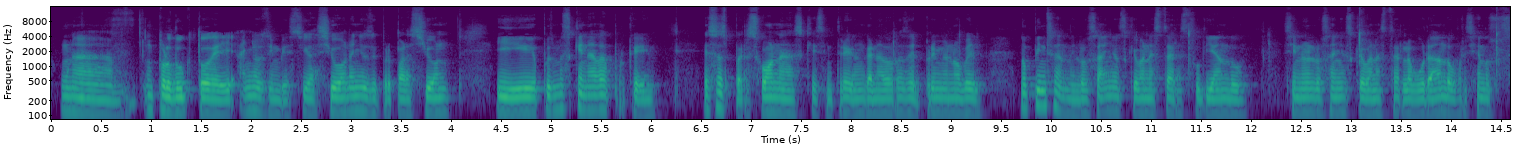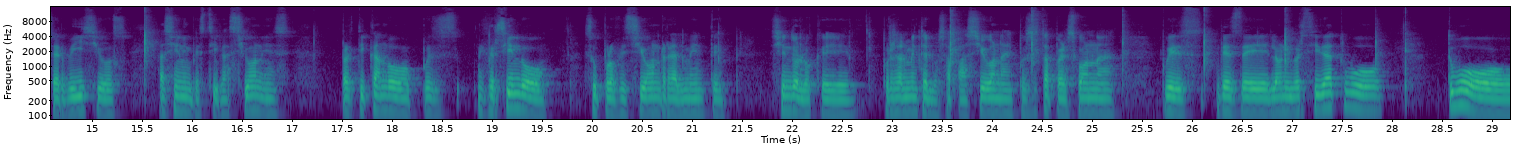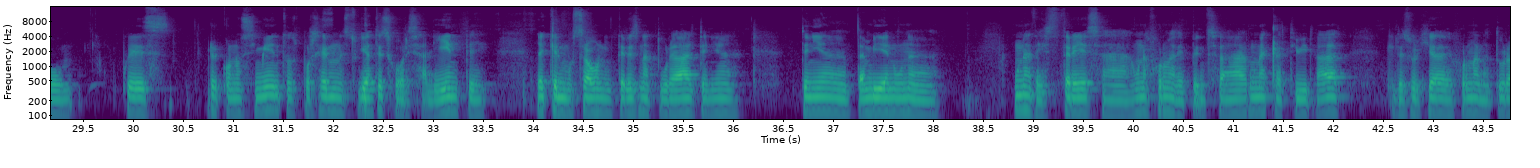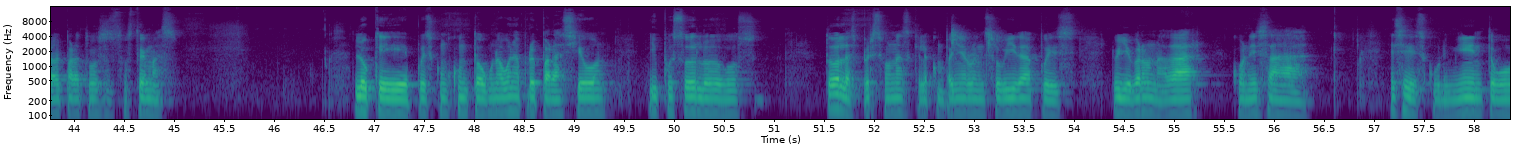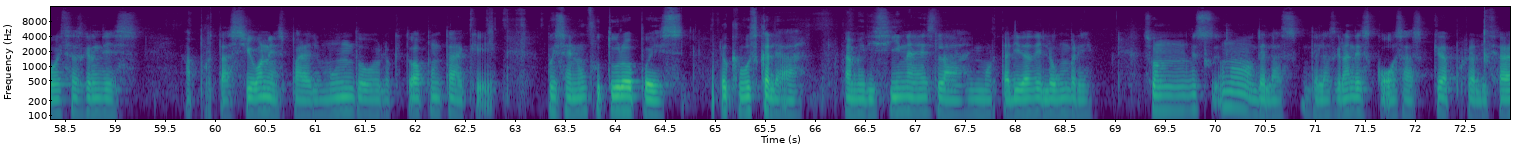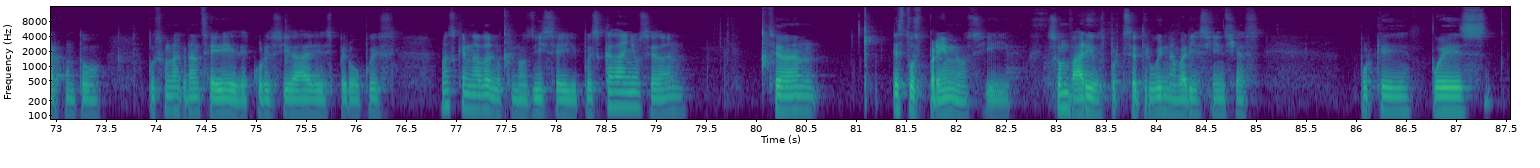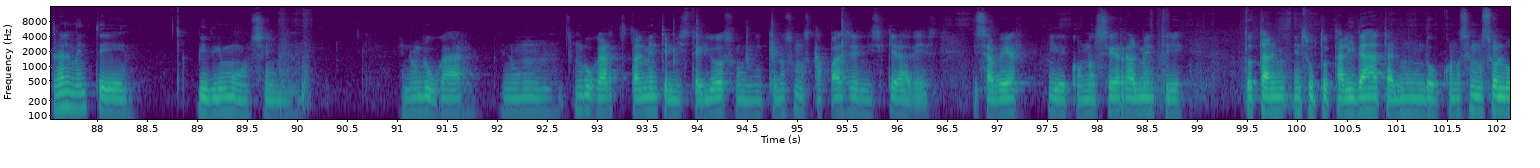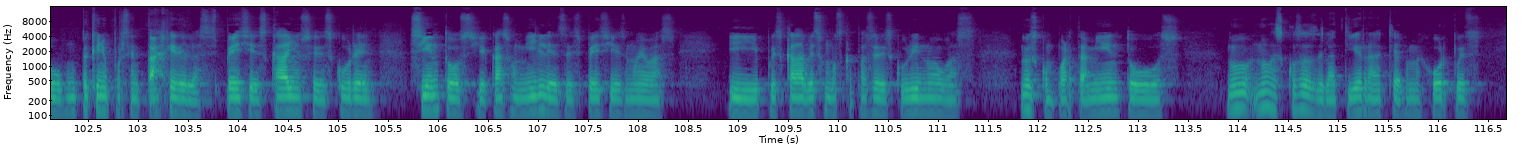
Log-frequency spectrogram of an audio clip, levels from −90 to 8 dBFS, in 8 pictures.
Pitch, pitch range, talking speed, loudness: 115 Hz, 110-120 Hz, 150 wpm, -36 LUFS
